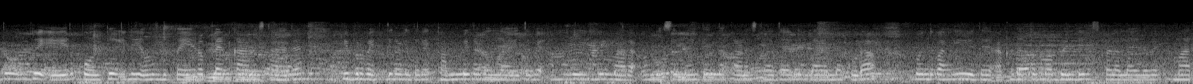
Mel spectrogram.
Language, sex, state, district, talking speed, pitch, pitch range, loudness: Kannada, female, Karnataka, Bijapur, 160 wpm, 235 Hz, 225-240 Hz, -16 LUFS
